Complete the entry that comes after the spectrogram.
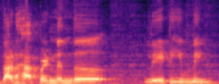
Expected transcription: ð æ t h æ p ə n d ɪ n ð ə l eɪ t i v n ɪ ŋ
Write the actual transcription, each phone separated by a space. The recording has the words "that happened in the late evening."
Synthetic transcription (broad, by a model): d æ t h æ p ə n d ɪ n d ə l eɪ t i v n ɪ ŋ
